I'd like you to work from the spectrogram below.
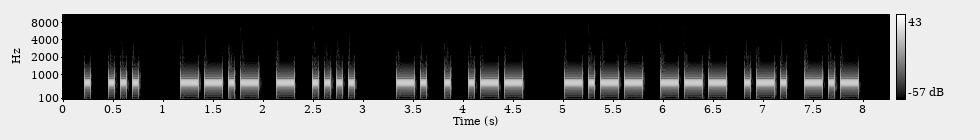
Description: Morse code, heard as a keyed tone, about 20 wpm, 700 Hz. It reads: ES QTH NEW YORK
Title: Speed-Racing Common QSO Phrases - 17wpm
